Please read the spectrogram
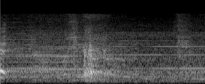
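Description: Forklift running with a steady whine as it turns.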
